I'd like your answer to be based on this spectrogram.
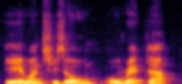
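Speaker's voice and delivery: normal talking voice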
